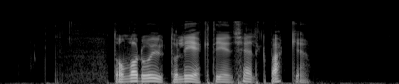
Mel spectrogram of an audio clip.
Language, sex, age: Swedish, male, 26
